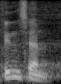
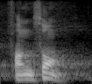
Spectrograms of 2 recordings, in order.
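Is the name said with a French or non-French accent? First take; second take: non-French; French. First: The name is said without a French accent. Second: The name is said with a French accent. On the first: The speaker calls it wrong. "Vincent itu bukan Vincent" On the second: The speaker calls it right. "Orang orang Prancis"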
